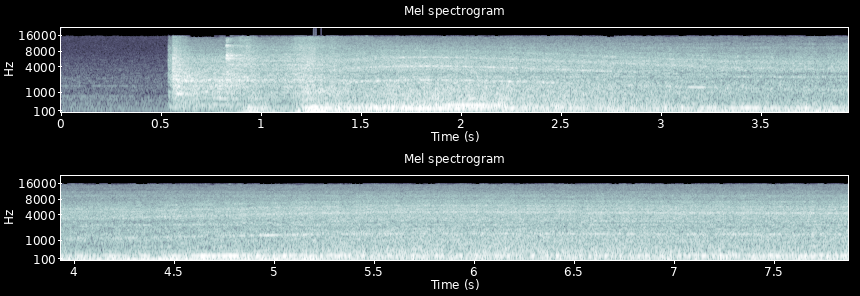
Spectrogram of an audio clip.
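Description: Engine fires and settles to a steady idle with a faint uneven pulsing underneath; an odd noise present but its cause unclear.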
